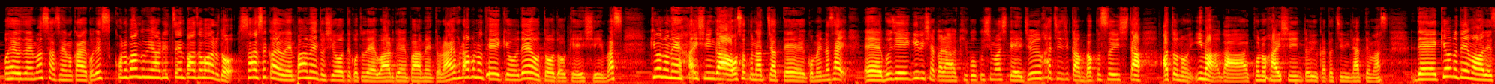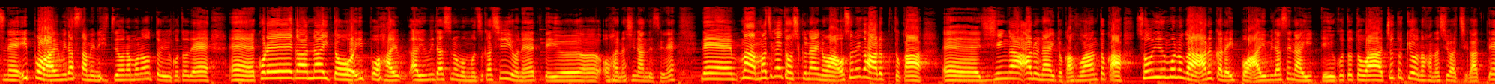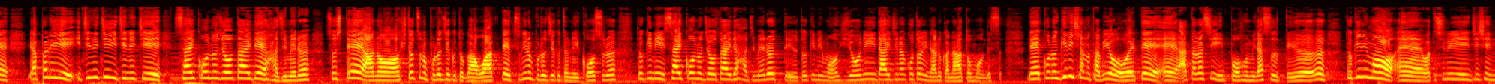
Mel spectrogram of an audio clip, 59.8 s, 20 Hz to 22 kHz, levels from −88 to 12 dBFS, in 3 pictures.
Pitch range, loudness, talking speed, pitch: 205-280 Hz, -16 LUFS, 415 characters per minute, 240 Hz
